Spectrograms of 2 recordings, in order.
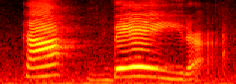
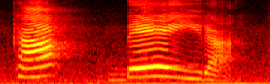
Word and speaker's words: cadeira: Cadeira. Cadeira. Dei é a sílaba tônica dessa palavra. Ela está aqui no último? Não. Ela é a penúltima.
